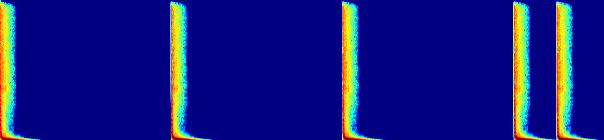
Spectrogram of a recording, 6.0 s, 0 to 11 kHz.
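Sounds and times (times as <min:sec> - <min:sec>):
kick drum loop: 0:00.0 - 0:00.3, 0:01.7 - 0:02.0, 0:03.4 - 0:03.8, 0:05.2 - 0:05.9.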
